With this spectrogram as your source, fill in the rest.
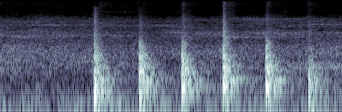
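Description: A metal car body panel is knocked seven times in quick, even succession as a sound test. The knocks are dull, short and low-pitched with almost no ring. The panel is confirmed as metal and suitable for a magnetic mount.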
